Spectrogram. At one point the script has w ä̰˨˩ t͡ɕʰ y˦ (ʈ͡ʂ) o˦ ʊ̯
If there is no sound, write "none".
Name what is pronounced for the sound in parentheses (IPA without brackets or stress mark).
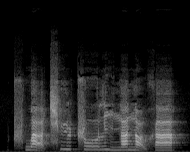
ʈ͡ʂ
